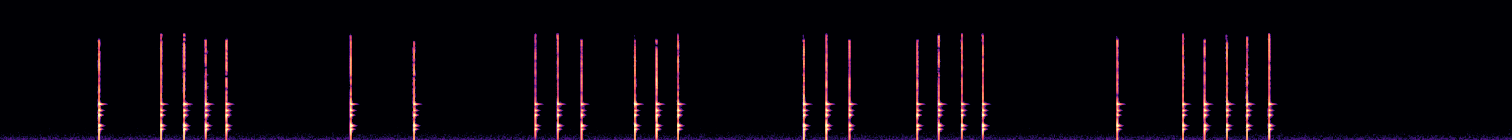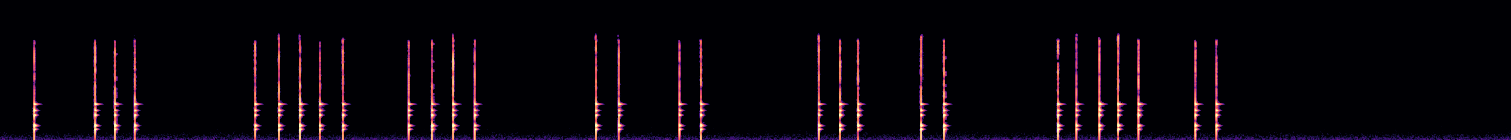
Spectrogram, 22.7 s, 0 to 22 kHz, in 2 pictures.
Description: Tap code, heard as taps on glass, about 6 knocks a second. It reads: DANOE CYGMW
